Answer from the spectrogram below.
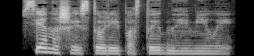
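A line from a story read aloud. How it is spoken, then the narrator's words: Gentle. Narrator (Russian): ласково заметила Фанни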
